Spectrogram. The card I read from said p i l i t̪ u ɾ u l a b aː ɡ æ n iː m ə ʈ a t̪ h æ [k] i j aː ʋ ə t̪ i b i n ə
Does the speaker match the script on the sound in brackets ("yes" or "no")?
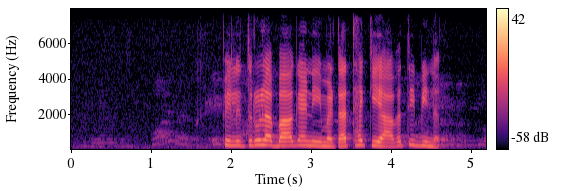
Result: yes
